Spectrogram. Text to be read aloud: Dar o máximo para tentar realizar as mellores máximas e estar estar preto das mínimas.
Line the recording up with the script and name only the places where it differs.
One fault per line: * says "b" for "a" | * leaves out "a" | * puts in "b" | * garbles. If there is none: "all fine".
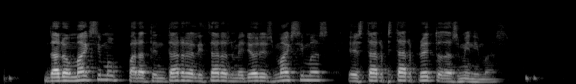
all fine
